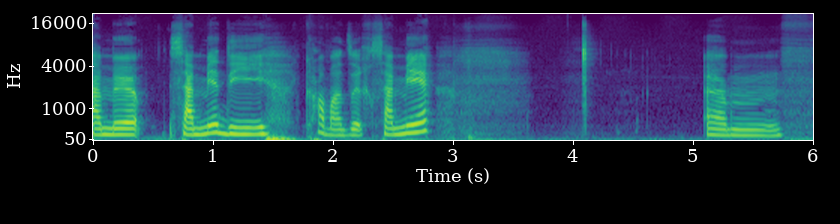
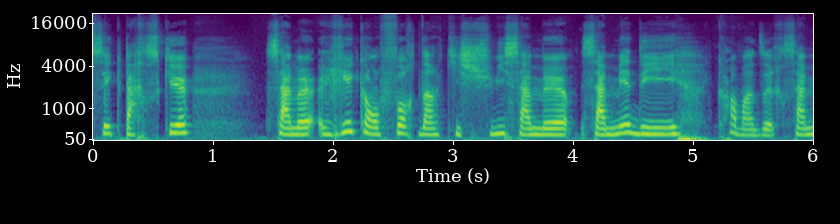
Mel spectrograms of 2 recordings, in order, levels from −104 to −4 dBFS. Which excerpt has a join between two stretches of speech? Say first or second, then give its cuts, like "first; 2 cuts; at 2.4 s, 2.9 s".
second; 1 cut; at 4.0 s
